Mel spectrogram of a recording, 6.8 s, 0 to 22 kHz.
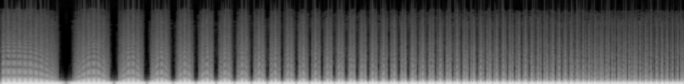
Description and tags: Sound effect or weird sub bass wobble down loop. 4 bars in length at 140 bpm
I used audacity to generate two tones both 41.2 or E (e1). On one I applied a sliding pitch shift. For some reason this creates a nice wobble.
I adjusted the gain to +6 decibal in this particular sample, with these low frequencies this makes the sine wave sound more like a tone, rather than the rumble or low throb you get at 0.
